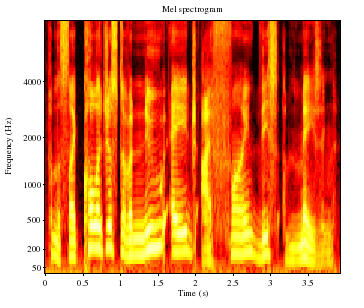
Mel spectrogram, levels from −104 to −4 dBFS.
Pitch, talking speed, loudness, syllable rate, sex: 140 Hz, 165 wpm, -19 LUFS, 4.7 syllables/s, male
